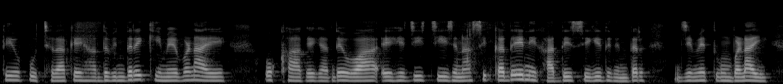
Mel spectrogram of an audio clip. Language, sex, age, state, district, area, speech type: Punjabi, female, 30-45, Punjab, Rupnagar, urban, spontaneous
